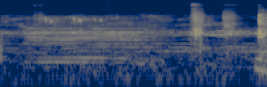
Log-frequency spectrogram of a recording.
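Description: A faint, steady pitched call lasting about a second, holding one pitch, followed by a short tick about one and a half seconds in.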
